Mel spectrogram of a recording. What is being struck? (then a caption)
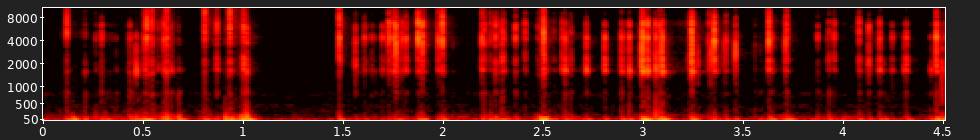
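Wax candle shaped like a pinecone. Long acrylic nails tap rapidly on a hand-sized, cream, pinecone-shaped wax candle that appears solid, held beside a microphone. Bright, dry clicks and light rattling scratches come in dense flurries, with a brief pause just after the first second. Each tap dies away almost instantly, with only a faint low thump underneath.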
